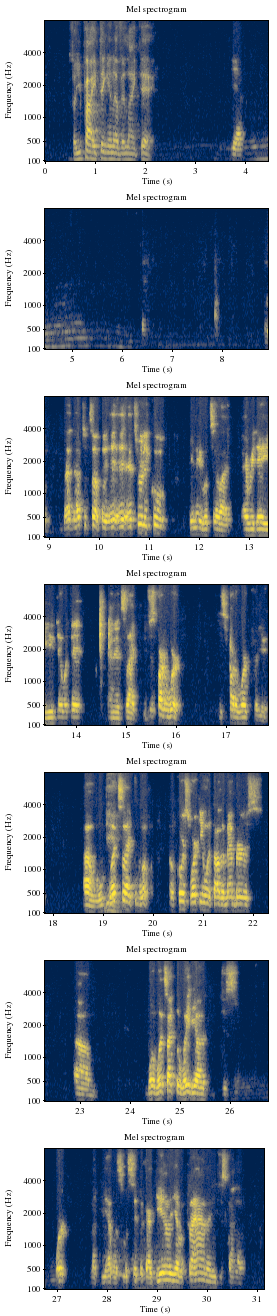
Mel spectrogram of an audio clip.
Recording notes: The connection was bad so sorry for the sound and the lagging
